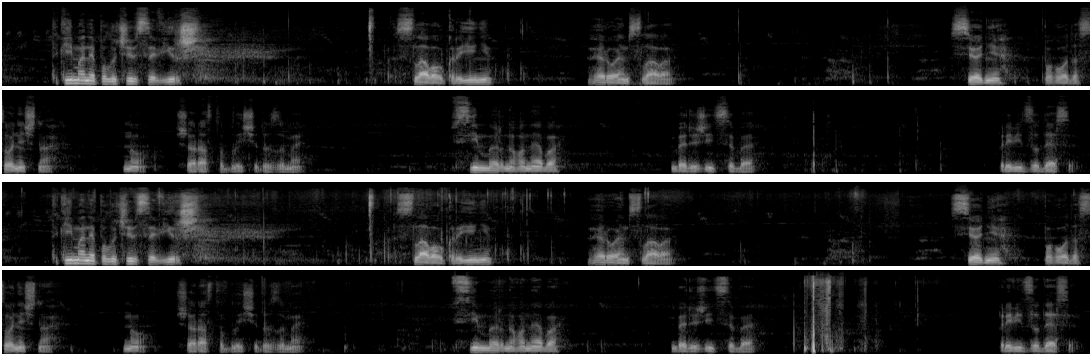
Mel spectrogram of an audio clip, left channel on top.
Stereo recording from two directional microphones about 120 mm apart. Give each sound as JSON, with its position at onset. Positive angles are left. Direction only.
{"t": 0.4, "sound": "speech", "side_deg": 5}
{"t": 3.6, "sound": "a sound", "side_deg": 15}
{"t": 5.8, "sound": "speech", "side_deg": 20}
{"t": 9.5, "sound": "speech", "side_deg": 10}
{"t": 15.4, "sound": "speech", "side_deg": 20}
{"t": 17.6, "sound": "speech", "side_deg": 20}
{"t": 20.8, "sound": "speech", "side_deg": 15}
